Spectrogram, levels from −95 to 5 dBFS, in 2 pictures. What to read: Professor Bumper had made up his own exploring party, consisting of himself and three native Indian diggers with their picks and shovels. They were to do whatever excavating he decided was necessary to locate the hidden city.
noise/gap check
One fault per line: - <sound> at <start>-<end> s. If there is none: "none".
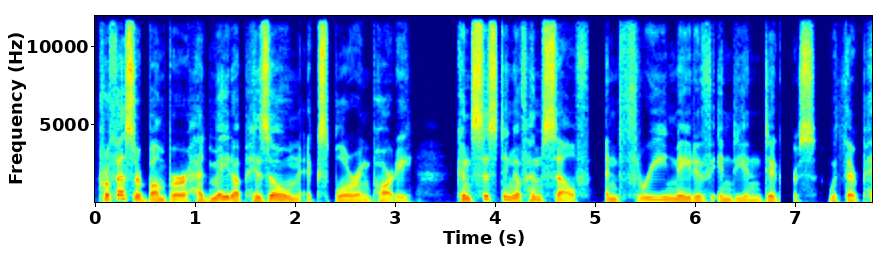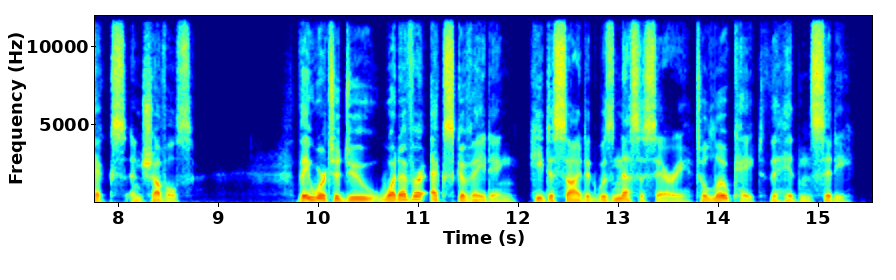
- dropout at 6.9-7.0 s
